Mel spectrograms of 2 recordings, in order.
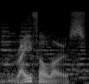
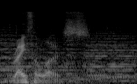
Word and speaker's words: Rathalos: few letters so yeah it would be ridiculous to say Rathalos if you're gonna say Wraith Ian but if you are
